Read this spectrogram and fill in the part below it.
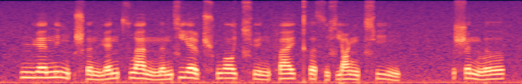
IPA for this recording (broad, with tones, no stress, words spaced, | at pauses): n̪ɥɛ˥n̪i˥˩ŋʈ͡ʂʰə˨˩n ɥɛ˥nt͡swa˥˩n n̪ə˧˥nɕjɛ˥˩ʈ͡ʂʰwɔ˥ t͡ɕʰy˨˩nfa˥ɪ̯kʰɤ˨su˩ ɕjɑ˥˧ŋt͡ɕʰi˥˩ŋ | ʂə˥˩nlɤ˥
